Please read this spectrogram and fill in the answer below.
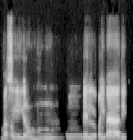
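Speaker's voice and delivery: slow recitation, बसीरुन held as a hummed M before बिल; iqlab with ghunna. Shown as a demonstration. Teacher reciting the finished rule, बसीरुन with a long hum. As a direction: stretch बसीरुन on M, then बिल इबादी. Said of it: "plus गुन्ना करेंगे".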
